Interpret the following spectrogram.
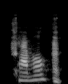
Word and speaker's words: Cavill: Cavill.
